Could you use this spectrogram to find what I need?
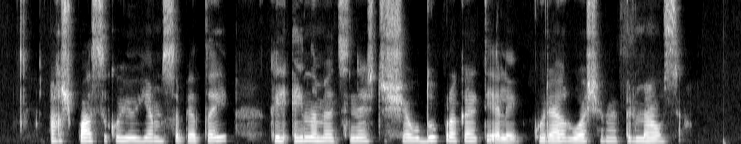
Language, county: Lithuanian, Vilnius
